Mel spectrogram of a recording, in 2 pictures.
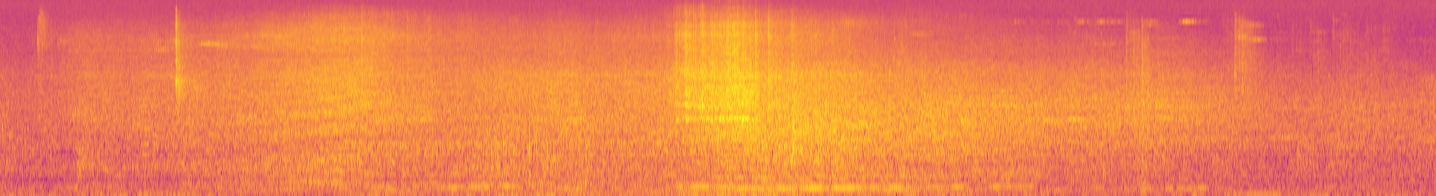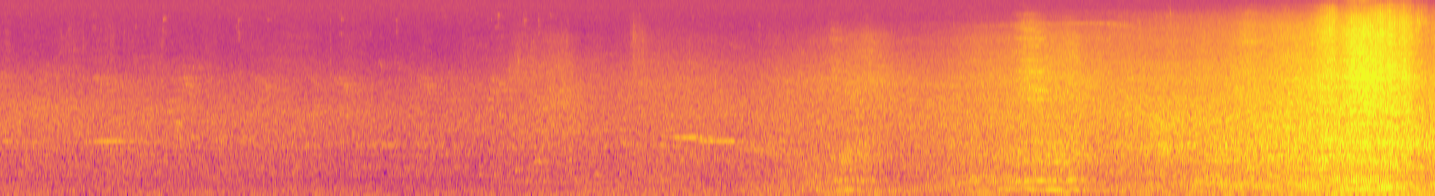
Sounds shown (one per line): car
people talking
car wheels rolling
car engine accelerating
motorcycle engine accelerating
motorcycle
